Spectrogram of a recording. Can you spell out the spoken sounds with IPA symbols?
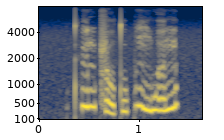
t̪ʰ y˥ n ʈ͡ʂ ɤ˨˩ t̪ u˧˥ p i˥˩ ŋ n̪ w ə˧˥ n

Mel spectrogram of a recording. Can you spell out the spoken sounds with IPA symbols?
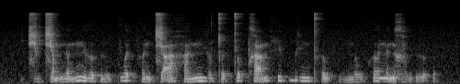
t͡ɕ ɨ̤˨˩ t͡ɕ a̰˧˨ m n ə̰˧˥ m n ɨ˨˦ ə̯ ʔ ɨ˧˩ w k w ə˦˥ t̚ h ə˧˩ n t͡ɕ a̰ː˧˥ h a˨˦ n ŋ i˧ ə̯ t̪ ə˨˩ t̚ t̪ ə˦˥ p̚ x a̰˧˥ m h i˦˥ p̚ ɓ i˧ ŋ t̪ʰ ə̰˧˨ w h ṳ˨˩ ŋ ə˨˦ w h əː˧ n ə̰˧˨ n ɣ a̤˨˩ w ʔ ɨ̰˧˨ ə̯ ʔ

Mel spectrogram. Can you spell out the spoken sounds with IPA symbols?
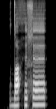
dˤ ɪ h ɪ ɬ ɛ

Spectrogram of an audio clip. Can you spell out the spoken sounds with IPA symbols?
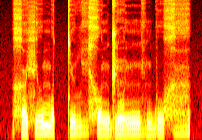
x œ fʲ u m o tː y ʎ i̤ x o n d͡ʒ õ nː i̤ m b u x ə̤

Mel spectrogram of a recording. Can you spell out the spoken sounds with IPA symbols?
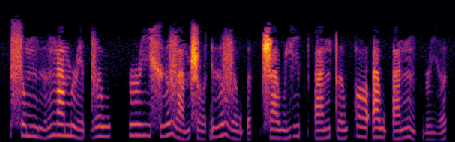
s o˧ m ŋ ɨ˨˩˦ ə̯ ŋ a˧ m ɹ e˨˩ p̚ v ə˧ w | ɹ i˧ x ɨ˧˥ ə̯ v a˨˩˦ m ʂ o˨˩ ɗ ɨ˧˥ ə̯ v ə˨˩ w ʔ ə˨˩ k̚ ʂ a˧ w j i˦˥ p̚ ʔ a˧˥ n t̪ ə˧˥ w k ɔ˧ ʔ a˧ w ʔ a˧˥ n ŋ ə˨˩ k̚ ɹ i˨˩˦ ə̯

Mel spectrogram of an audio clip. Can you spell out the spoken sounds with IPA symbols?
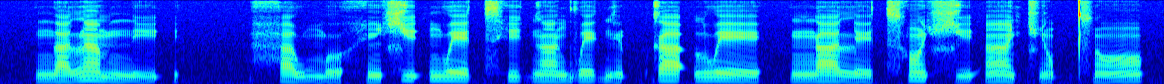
n̪ a˧ l ã˥˧ m n̪ i˨ ʔ | h a˧ w m o˨˩ h ĩ˧ ɕ i˦ ʔ n̪ w e˥˧ t͡sʰ i˦ ɡ ã˧ ɡ w e˧ ɡ ẽ˨ p̚ k a˦ ʔ l w e˥˧ | ŋ a˧ l e˨˩ t͡sʰ ɔ̃˦ ɕ i˨ ʔ ã˥˧ t͡ɕ ɔ̃˨ p̚ t͡s ɔ̃˨˦

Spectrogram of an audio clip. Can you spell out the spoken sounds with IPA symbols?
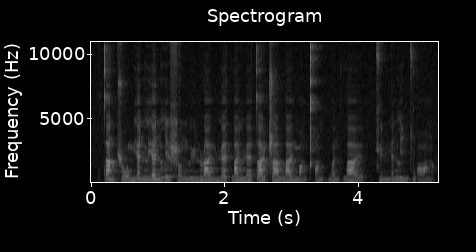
t̪ a˥˩ n ʈ͡ʂ o̰˨˩ ʊ̯ m j ɛ˥˧ n l j ɛ˥˧ n l i˥˩ ʂ ɤ̰˨˩ ŋ l y˥˧ n ɻ a˥˩ ɪ̯ m ɥ ɛ˥ k w a˨ ɪ̯ l ɥ ɛ˧˥ t̪ a˥˧ ɪ̯ ʈ͡ʂ ä˥˩ ɻ w a˥ ɪ̯ m ɑ˥˧ ŋ kʰ ɑ˥˩ ŋ k w ə̰˨˩ n x w a˥˩ ɪ̯ | t͡ɕ y̰˨˩ n m j ɛ˦ n l ḭ˨˩ ŋ s w ɑ˧˥ ŋ

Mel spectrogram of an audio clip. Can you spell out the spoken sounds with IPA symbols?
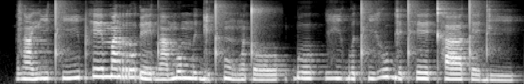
z ã˨ j i˨ tʰ iː˨˦ pʰ eː˦ m ã˦ r o˦ ɗ eː˨ d ã˨ m o˦ m ɪ˦ ɡ i˨ tʰ ũ˦˨ ɡʷ ã˦ t oː˦ | ɓ ʊ˦ | ɣ i˨ ɡʷ i˨ tʰ i˨ ɣ u˦ ɡ ɪ˨ tʰ eː˨ kʰ aː˨ t e˨ d iː˨

